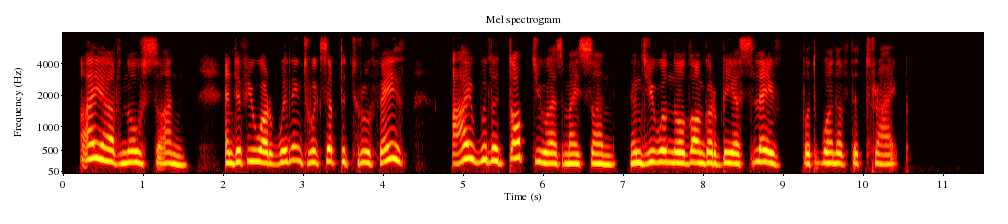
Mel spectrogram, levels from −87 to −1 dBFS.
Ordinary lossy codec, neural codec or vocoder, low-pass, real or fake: Opus, 24 kbps; none; 7.2 kHz; real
